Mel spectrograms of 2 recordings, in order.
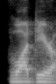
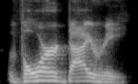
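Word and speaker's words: voir dire: a funny little aside how lawyers in different regions pronounce voidir i pronounce it the way you do in north carolina they and in the south they pronounce it vor diary yeah well it actually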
